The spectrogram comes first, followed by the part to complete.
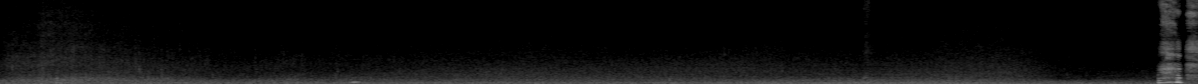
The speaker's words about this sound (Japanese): ただぼんやり海を眺めながら波の音と海猫の鳴き声を聞いて。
